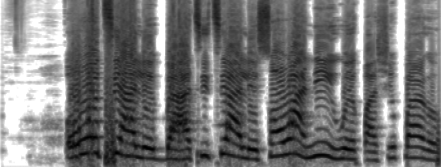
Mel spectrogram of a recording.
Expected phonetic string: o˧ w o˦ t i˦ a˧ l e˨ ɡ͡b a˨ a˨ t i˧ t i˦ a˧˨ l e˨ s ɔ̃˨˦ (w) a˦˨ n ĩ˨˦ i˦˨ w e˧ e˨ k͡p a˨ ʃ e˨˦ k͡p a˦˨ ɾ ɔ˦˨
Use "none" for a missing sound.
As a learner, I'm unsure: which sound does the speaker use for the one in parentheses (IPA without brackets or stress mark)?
w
